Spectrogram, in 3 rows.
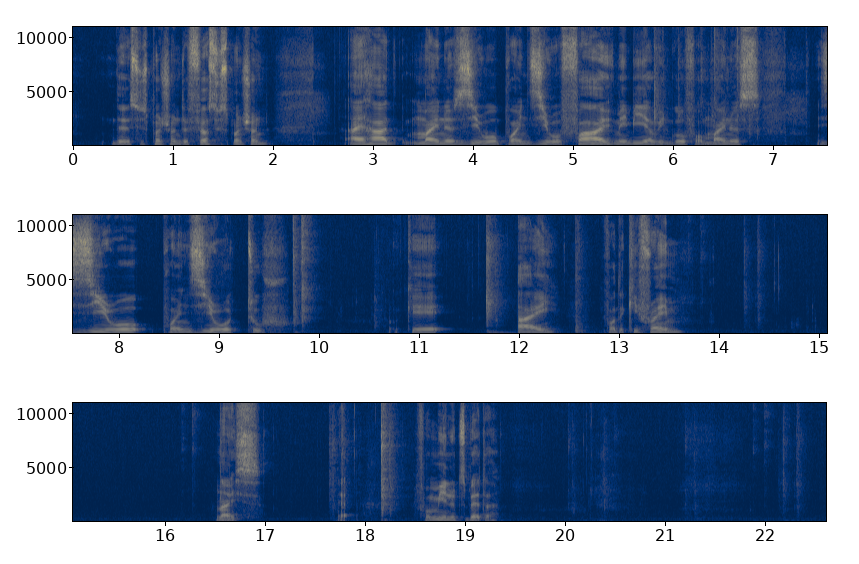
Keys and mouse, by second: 0.4 click, 1.0 click, 1.5 click, 5.0-6.5 drag, 6.5 KP_0, 9.6-10.9 drag, 11.7 i, 13.2 click, 13.7 click, 14.3 space, 16.2 click, 17.8 space, 18.1 KP_0, 19.1-20.2 middle drag, 20.6-21.2 ctrl+drag, 21.9 click, 22.2 space.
